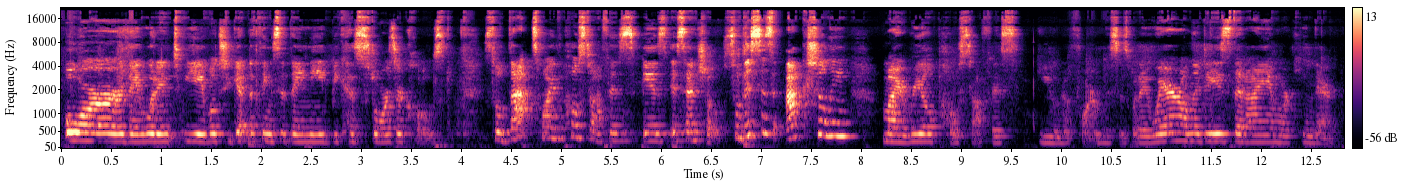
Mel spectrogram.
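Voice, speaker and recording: A woman's voice: mid-range voice, moderate pace. A woman kindergarten teacher talking to young children and reading a storybook aloud. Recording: echoey room, far from mic.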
